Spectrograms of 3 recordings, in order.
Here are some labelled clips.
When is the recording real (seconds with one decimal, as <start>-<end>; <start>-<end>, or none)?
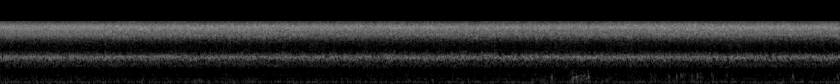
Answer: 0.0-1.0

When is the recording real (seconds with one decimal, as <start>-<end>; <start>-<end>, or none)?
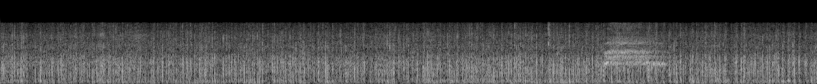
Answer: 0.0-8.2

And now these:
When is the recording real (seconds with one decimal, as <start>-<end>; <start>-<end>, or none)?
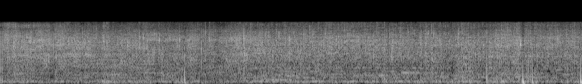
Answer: 2.4-5.8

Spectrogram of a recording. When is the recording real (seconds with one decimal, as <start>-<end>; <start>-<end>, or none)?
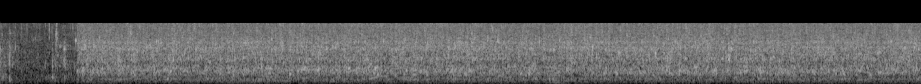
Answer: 0.7-5.1; 5.5-8.7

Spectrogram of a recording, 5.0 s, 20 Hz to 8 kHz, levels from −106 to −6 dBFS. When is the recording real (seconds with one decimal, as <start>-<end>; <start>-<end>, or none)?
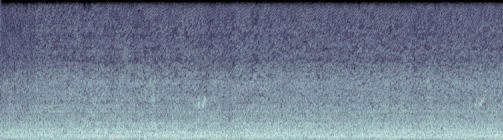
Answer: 0.0-0.6; 2.6-5.0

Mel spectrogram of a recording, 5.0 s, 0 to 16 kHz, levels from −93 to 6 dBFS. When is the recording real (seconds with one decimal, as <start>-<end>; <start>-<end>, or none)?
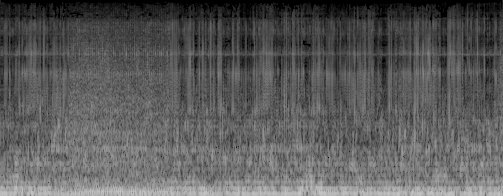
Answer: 0.7-1.7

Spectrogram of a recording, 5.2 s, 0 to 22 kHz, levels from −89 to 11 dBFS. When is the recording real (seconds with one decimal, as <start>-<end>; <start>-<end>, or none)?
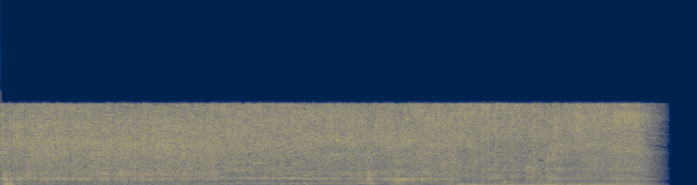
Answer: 0.0-2.4; 3.6-4.1; 4.6-5.2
